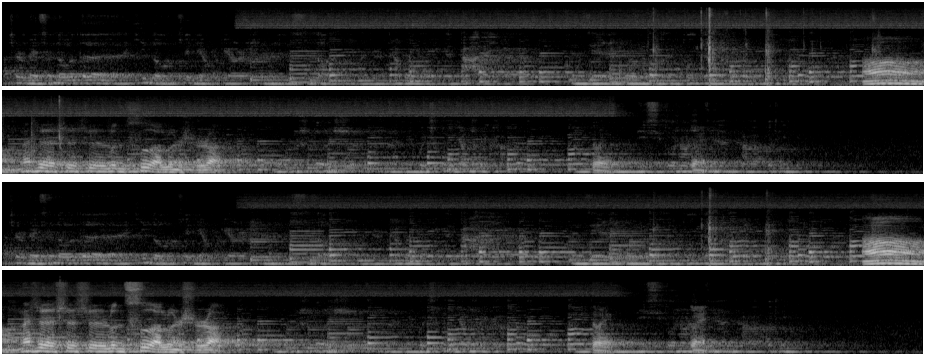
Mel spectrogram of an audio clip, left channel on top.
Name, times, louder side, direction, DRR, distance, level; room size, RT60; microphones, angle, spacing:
voice 1, 0.1-5.3 5.6-8.0 11.9-14.4 14.9-17.1, equal, 15° left, 1 dB, 3.9 m, -37 dB
sound 1, 2.3-15.4, left 5 dB, 85° left, 5.7 m, -47 dB
sound 2, 2.5-15.3, right 2 dB, 15° right, 1.0 m, -38 dB
sound 3, 6.2-11.0, left 5 dB, 35° left, 1.0 m, -44 dB
voice 2, 8.6-11.5 15.1-15.3 16.1-16.3, right 3 dB, 45° right, 11 dB, 0.8 m, -23 dB
22.0 x 21.0 x 7.5 m, 2.7 s
head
